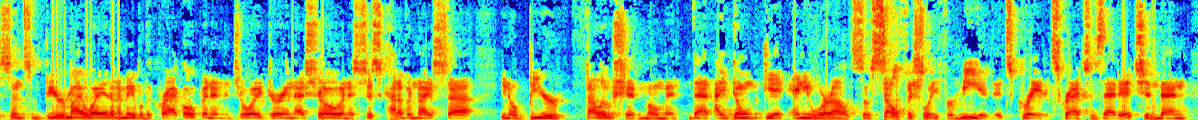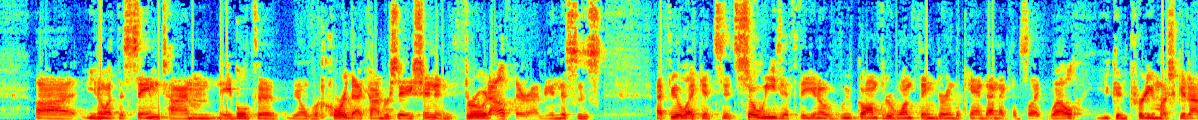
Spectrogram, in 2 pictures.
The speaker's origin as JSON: {"language": "English", "region": "West Michigan", "country": "United States", "tie": "born or raised there", "said": "growing up in West Michigan"}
